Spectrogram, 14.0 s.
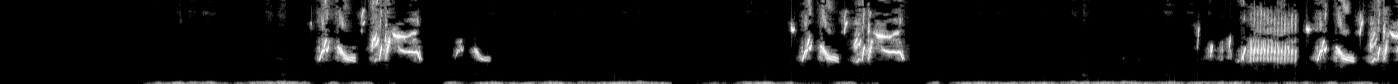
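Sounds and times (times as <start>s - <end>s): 
low rumbling noise: 1.4s - 3.6s, 4.4s - 8.6s, 9.2s - 13.7s
European goldfinch song: 3.1s - 5.0s, 7.9s - 9.1s, 11.9s - 13.9s.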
